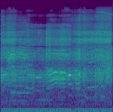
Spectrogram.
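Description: A radio being tuned across stations: snatches of music and voices through static, with whistling pitch glides as the dial sweeps.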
